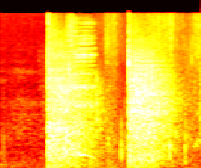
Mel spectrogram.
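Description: Two handheld confetti cannons fired one after the other: two loud pops less than a second apart, each trailing off in a rush of noise.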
